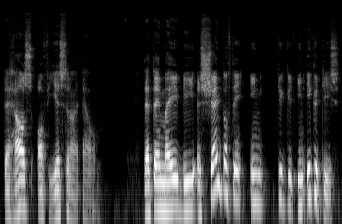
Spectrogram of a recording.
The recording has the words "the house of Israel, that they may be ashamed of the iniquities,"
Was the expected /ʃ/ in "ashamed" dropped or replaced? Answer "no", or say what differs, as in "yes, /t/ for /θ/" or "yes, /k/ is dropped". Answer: no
